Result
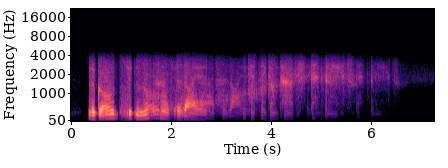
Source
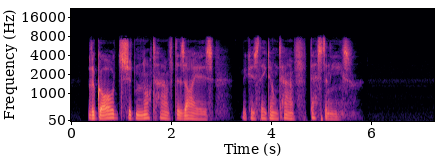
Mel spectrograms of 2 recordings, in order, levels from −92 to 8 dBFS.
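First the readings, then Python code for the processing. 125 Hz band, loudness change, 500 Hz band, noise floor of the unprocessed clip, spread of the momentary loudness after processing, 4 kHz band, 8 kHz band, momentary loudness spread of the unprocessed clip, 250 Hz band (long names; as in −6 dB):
below −15 dB, 0.0 dB, +4.0 dB, −78 dBFS, 22 LU, −23.0 dB, can't be measured, 12 LU, +2.0 dB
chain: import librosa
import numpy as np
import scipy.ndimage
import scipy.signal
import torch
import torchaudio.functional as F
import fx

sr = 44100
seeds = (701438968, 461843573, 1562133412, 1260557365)

y = fx.cvsd(x, sr, bps=16000)
y = y + 10.0 ** (-13.0 / 20.0) * np.pad(y, (int(907 * sr / 1000.0), 0))[:len(y)]
y = fx.filter_sweep_highpass(y, sr, from_hz=310.0, to_hz=1800.0, start_s=1.39, end_s=4.64, q=3.9)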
